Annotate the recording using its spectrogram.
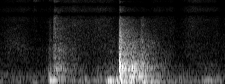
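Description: Cloth and hand wiping the hard shell of an aluminium suitcase: two short rubbing, handling sounds about a second apart, the second louder.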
